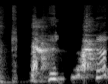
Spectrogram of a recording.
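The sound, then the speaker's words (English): A puppy whimpers and yips in two quick, fairly loud bursts of high, whiny cries separated by a brief pause, with no talking over them. “the puppy wants to get involved.”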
